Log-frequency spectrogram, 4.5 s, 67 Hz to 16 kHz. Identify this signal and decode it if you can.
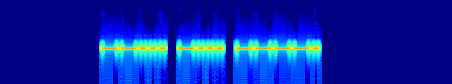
Morse code, heard as a keyed tone, about 25 wpm, 700 Hz. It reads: 7B9
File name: Three Letter-Number Combinations - 25wpm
